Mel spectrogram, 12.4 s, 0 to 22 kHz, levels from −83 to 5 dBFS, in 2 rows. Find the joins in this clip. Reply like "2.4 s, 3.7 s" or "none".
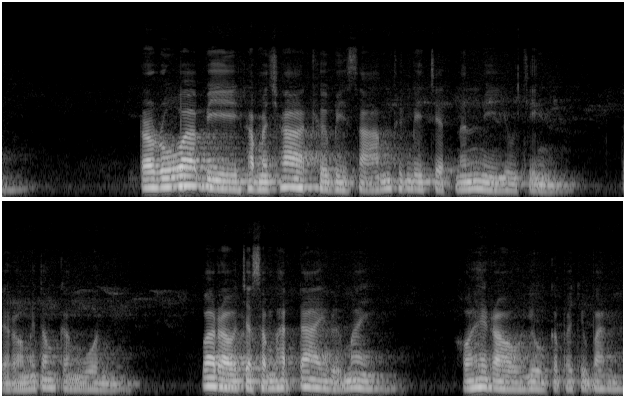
none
